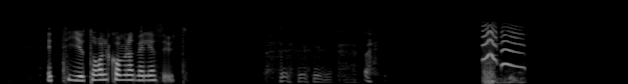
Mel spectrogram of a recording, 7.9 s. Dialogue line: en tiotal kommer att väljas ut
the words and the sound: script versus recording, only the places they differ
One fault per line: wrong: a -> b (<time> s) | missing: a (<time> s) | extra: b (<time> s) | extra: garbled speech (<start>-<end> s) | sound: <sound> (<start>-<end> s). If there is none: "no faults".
wrong: en -> ett (0.6 s)
sound: laugh (3.3-4.9 s)
sound: squeak (6.1-6.6 s)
